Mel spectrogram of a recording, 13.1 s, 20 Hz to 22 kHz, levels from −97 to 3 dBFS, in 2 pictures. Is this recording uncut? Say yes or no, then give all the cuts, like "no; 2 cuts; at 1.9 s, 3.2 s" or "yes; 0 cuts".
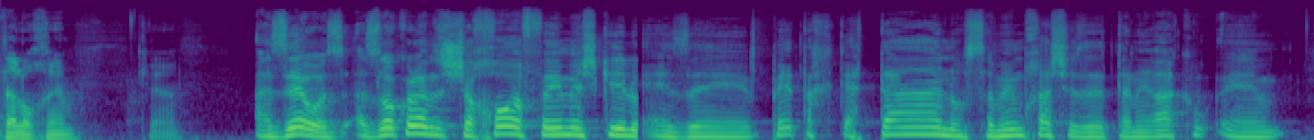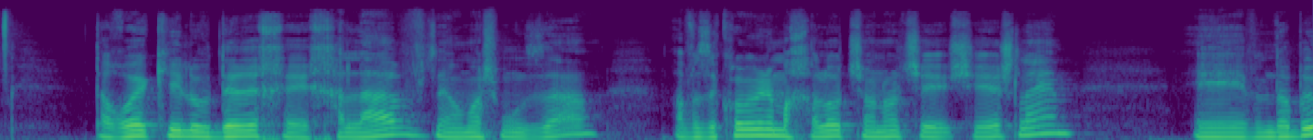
no; 1 cut; at 3.2 s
